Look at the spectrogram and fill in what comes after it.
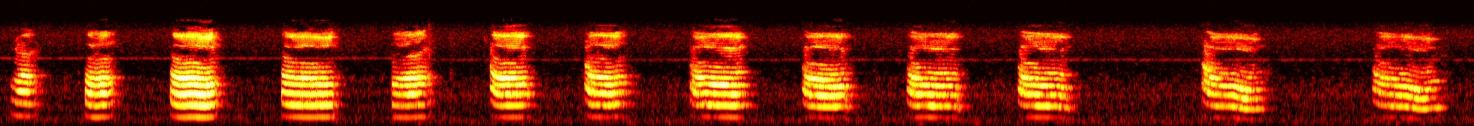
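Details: A cat calls to another cat with a fast series of about fourteen short meows, mostly under a second apart, each bright and harmonic with a slight downward slide at the end, slowing toward the finish.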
